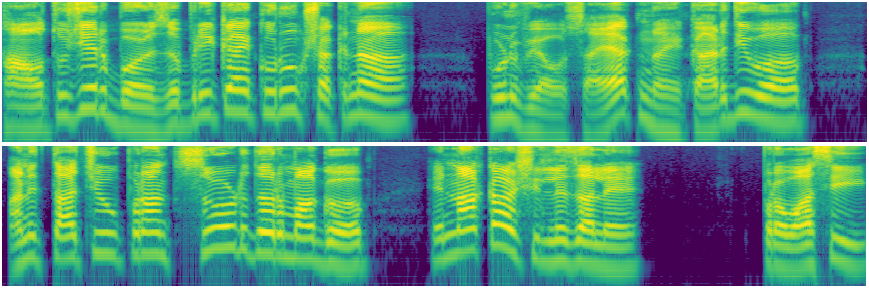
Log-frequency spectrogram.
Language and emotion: Goan Konkani, surprised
